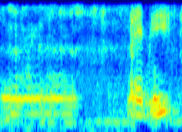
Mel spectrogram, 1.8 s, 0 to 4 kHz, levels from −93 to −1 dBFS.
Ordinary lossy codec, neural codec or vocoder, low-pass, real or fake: none; codec, 24 kHz, 1.5 kbps, HILCodec; 3.6 kHz; fake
